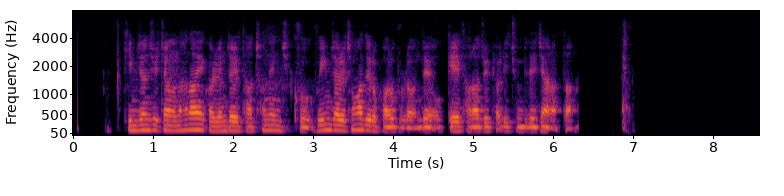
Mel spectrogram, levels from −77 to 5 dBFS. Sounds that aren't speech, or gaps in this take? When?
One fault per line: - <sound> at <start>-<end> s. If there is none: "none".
- sneeze at 6.8-7.0 s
